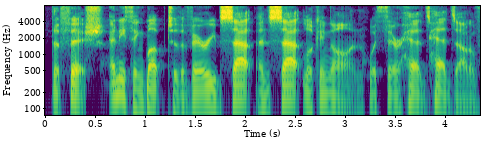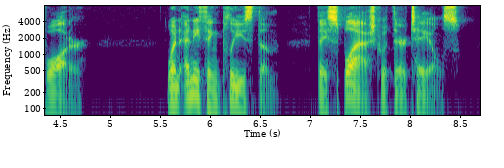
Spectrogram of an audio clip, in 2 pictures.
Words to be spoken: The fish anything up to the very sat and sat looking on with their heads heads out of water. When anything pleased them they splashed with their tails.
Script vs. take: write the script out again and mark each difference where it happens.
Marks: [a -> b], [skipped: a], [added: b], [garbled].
The fish anything up to the very sat and sat looking on with their heads heads out of water. When anything pleased them they splashed with their tails.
